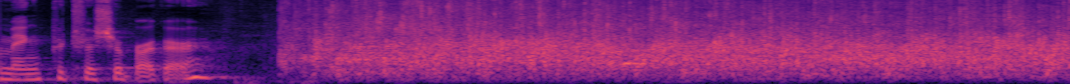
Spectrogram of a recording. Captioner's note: audience clapping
